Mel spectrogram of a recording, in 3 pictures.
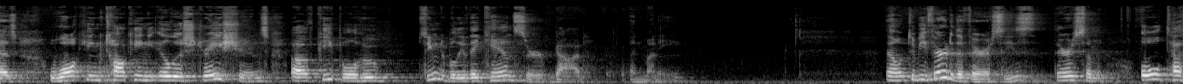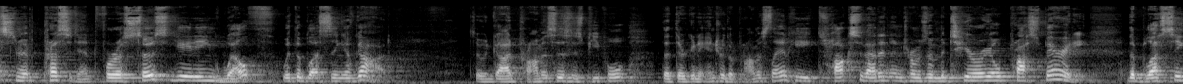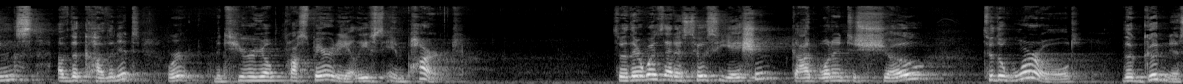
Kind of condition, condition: setting, large echoing room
